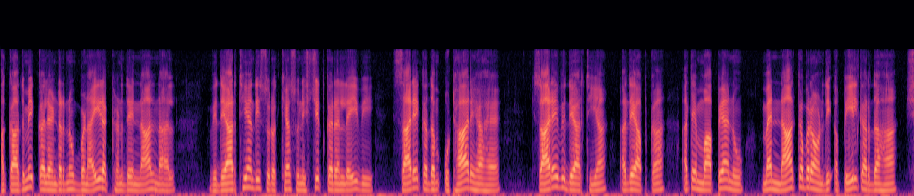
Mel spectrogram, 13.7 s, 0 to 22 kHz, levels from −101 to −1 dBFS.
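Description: Short concealed packet loss at 1.52, 2.29, 4.61, 6.22, 8.44, 9.88 and 11.08 s: each 20 ms hole, consistent with single lost packets, is filled by extending the preceding speech, heard as brief smears rather than silent dropouts, over audio with nothing above 8 kHz.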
